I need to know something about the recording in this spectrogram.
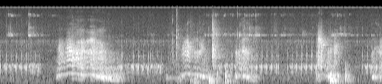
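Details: Two Bengal kittens, Xena and Gabbi, tussling in play or a fight: a drawn-out wavering growl-yowl that rises and falls, then shorter moaning cries and sharp hissy bursts over steady scuffling and scratching noise.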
